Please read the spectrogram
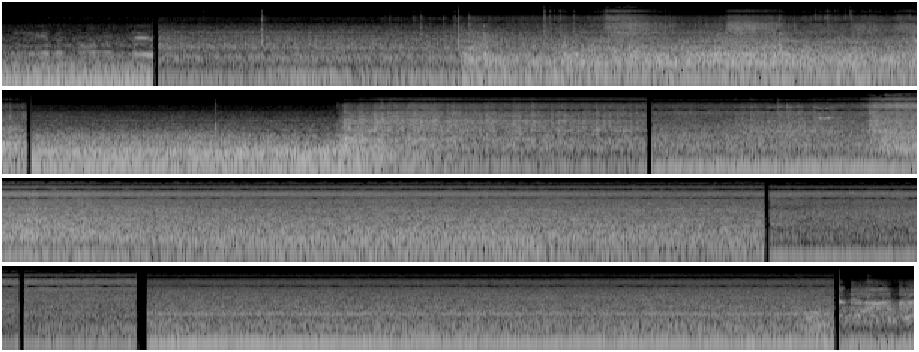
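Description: A string of short cuts of vehicle and machinery noise, the sound changing abruptly several times: a truck engine running in some stretches, and a steady rushing noise in the middle, while corn runs down a spout into a steel bin.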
